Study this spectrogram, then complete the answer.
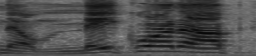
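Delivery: normal talking voice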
